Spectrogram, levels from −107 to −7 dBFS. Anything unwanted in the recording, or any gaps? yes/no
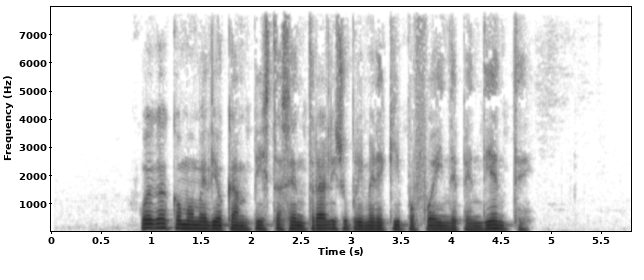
no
